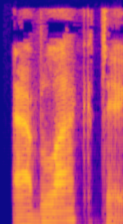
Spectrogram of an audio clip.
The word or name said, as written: ablactate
